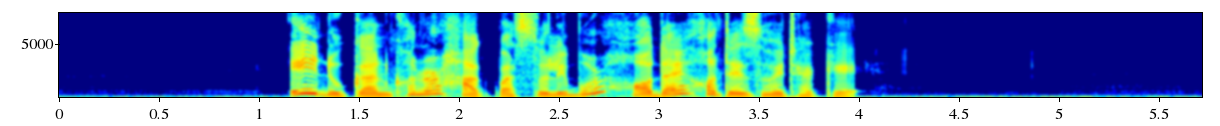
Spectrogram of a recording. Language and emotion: Assamese, happy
